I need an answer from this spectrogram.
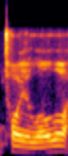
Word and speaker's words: Toilolo: Is it Levine Toilolo?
